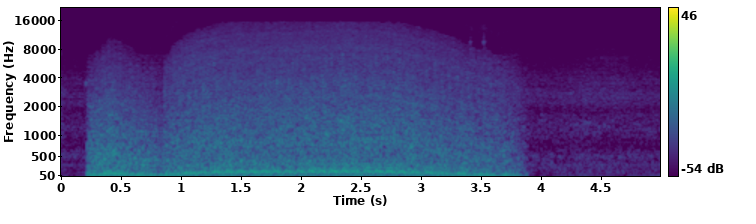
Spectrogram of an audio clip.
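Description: A heavy tank engine rumbles loudly.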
